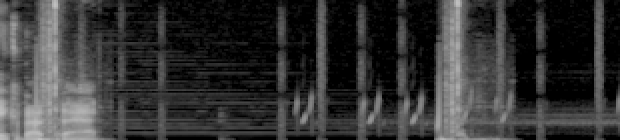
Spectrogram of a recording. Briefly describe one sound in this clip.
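Short game hit sounds thud as a weapon strikes.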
